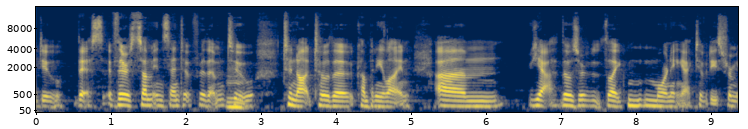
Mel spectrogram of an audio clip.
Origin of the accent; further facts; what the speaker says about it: Canada; also born or lived in New York; now in Los Angeles, United States; I'm Canadian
